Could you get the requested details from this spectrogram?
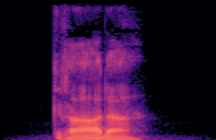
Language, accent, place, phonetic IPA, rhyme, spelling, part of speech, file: German, Germany, Berlin, [ɡəˈʁaːdɐ], -aːdɐ, gerader, adjective, De-gerader.ogg
- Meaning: inflection of gerade: 1. strong/mixed nominative masculine singular 2. strong genitive/dative feminine singular 3. strong genitive plural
